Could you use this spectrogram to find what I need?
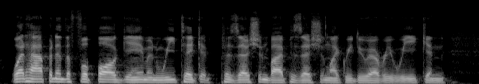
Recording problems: none

